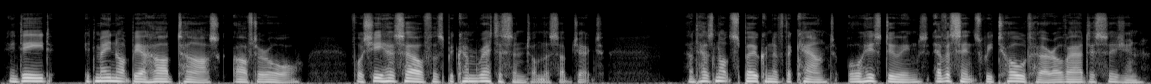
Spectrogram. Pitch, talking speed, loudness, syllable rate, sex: 120 Hz, 195 wpm, -18 LUFS, 5.2 syllables/s, male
